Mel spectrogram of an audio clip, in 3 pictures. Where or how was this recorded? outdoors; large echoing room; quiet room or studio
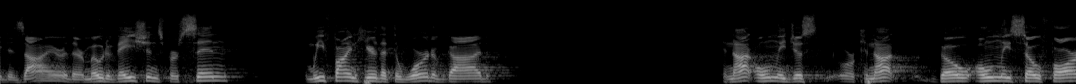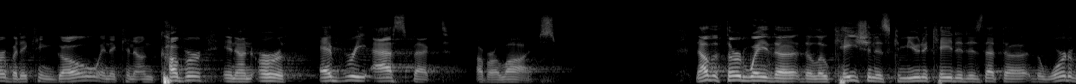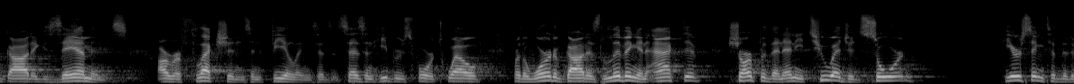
large echoing room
